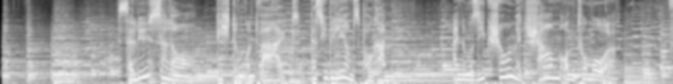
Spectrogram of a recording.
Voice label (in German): Freundlich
